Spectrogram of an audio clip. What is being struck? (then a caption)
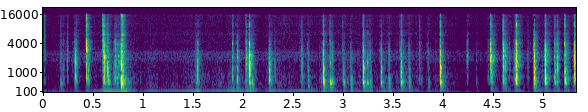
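Plastic keyboard with round keycaps. Fingertips of both hands type on a white/cream plastic retro computer keyboard with round typewriter-style keycaps, resting on a desk. Quick, dry plastic clicks come in uneven bursts with short pauses between them. Each keypress has a mid-pitched clack and a bright edge and stops almost instantly.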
